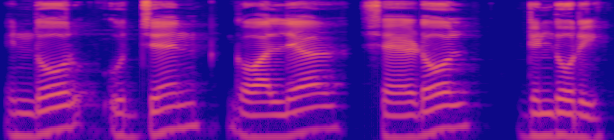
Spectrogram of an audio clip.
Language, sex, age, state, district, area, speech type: Hindi, male, 18-30, Madhya Pradesh, Indore, urban, spontaneous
